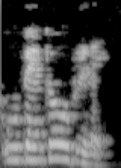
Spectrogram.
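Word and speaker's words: uve doble: 그 다음은 우베가 더블로 있다라고 해서 우베 도블레 라는 명칭을 가지고 있는 알파벳이 되겠습니다. 같이 해볼까요? 우베 도블레. 얘는 도블레 우베라고 하기도 하고요.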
